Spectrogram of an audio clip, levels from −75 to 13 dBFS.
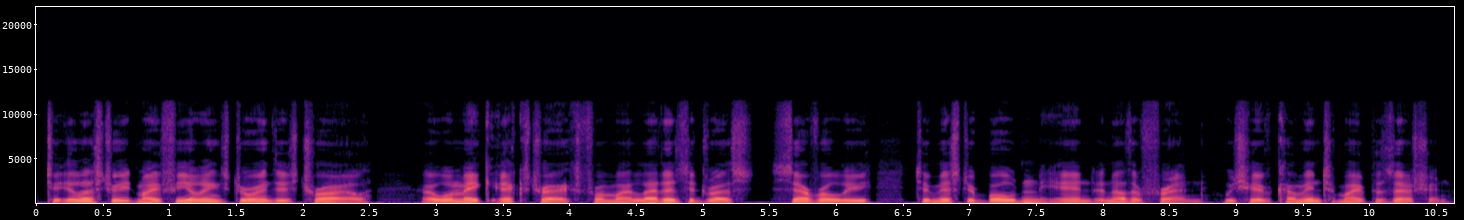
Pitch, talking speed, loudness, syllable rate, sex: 125 Hz, 160 wpm, -16 LUFS, 4.8 syllables/s, male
